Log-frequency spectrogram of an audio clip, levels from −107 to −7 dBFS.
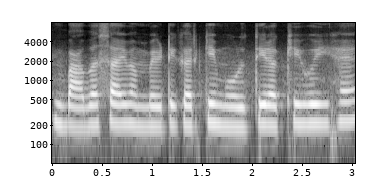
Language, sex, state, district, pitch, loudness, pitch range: Hindi, female, Chhattisgarh, Bilaspur, 205 Hz, -17 LUFS, 195-215 Hz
